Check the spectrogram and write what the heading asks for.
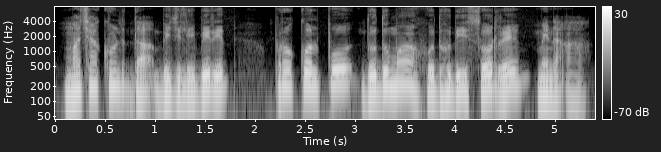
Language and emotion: Santali, neutral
